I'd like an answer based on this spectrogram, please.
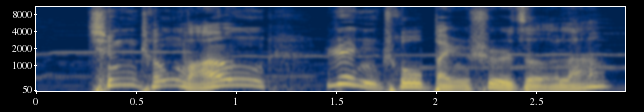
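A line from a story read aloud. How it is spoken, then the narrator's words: Laughing. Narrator (Chinese): 徐凤年笑道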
